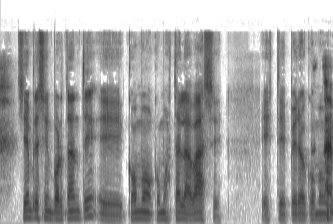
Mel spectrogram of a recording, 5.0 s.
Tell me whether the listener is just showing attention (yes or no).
no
